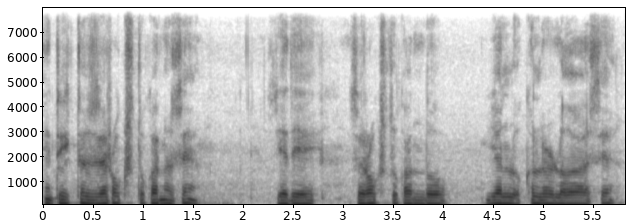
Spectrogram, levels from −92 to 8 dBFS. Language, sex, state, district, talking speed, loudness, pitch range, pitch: Nagamese, male, Nagaland, Dimapur, 135 wpm, -16 LUFS, 125-135 Hz, 130 Hz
